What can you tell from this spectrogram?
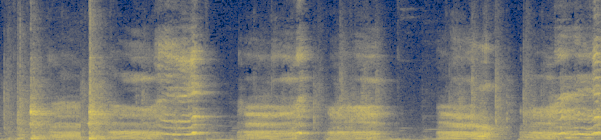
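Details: Micro pig Arya, left behind and showing discontent and anger, lets out long raspy squeals in bursts roughly every one to two seconds, with clattering in a small room.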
